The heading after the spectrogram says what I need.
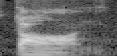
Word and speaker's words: Dan: His name is Don. So it's Dan. So it sounds like Don, but it's spelled Dan.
